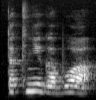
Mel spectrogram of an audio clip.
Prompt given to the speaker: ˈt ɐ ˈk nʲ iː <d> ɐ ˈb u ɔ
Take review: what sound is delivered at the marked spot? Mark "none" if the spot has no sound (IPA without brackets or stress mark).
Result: ɡ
